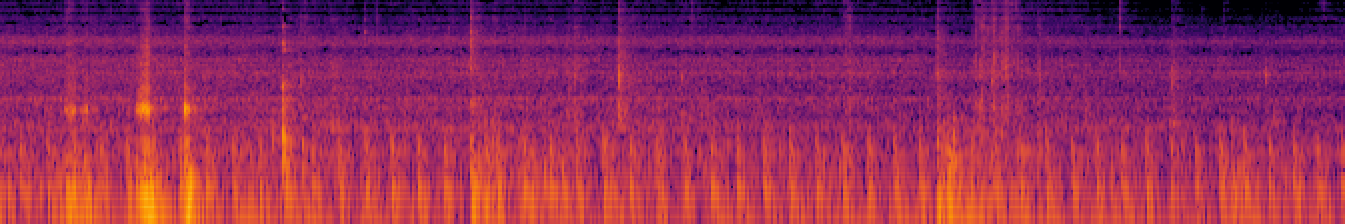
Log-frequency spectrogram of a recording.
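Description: Small pickling cucumbers being pushed by hand into a glass quart canning jar: scattered knocks and clinks of cucumbers against the glass, the loudest two close together about a second in.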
